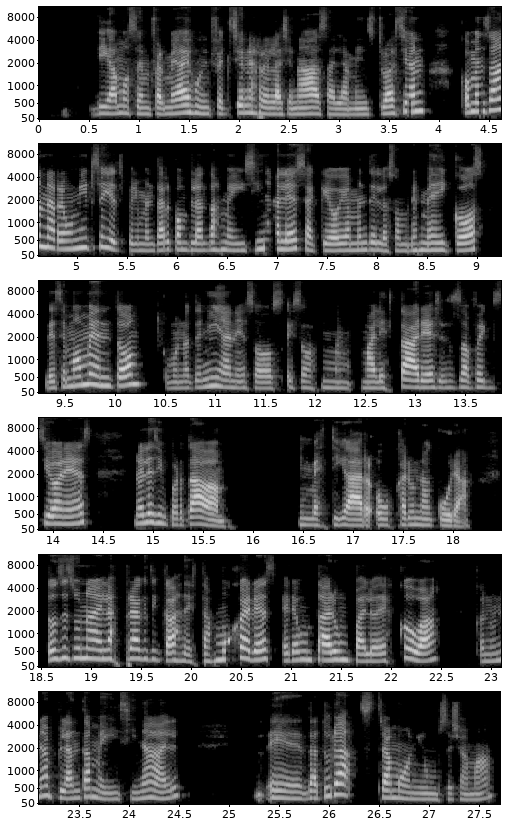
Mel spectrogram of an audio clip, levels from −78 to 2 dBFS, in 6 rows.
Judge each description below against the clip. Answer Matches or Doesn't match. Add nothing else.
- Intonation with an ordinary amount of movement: Matches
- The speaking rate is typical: Matches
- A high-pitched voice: Matches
